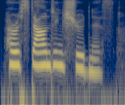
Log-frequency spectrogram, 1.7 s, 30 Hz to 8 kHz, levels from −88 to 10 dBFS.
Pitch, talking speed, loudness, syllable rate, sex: 225 Hz, 105 wpm, -15 LUFS, 4.6 syllables/s, female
